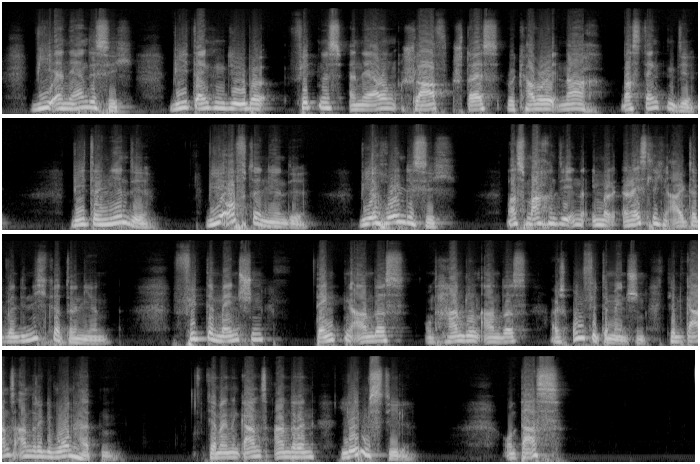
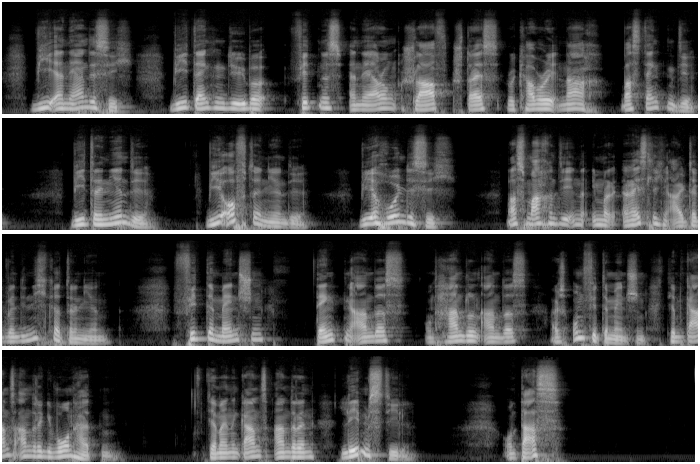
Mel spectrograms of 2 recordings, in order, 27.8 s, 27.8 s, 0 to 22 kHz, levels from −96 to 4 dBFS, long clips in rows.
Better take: second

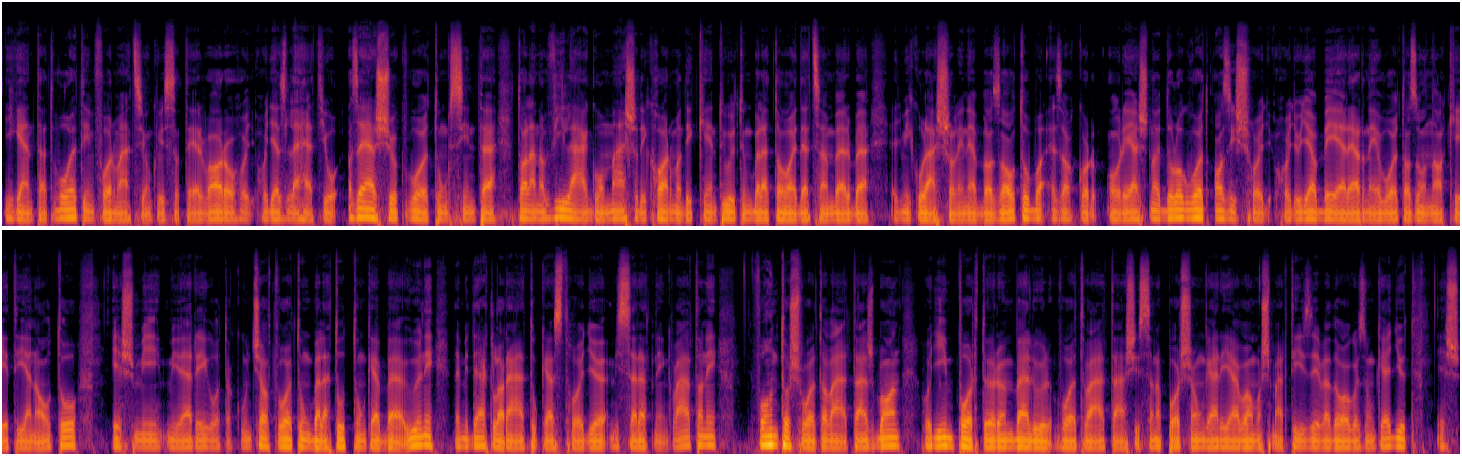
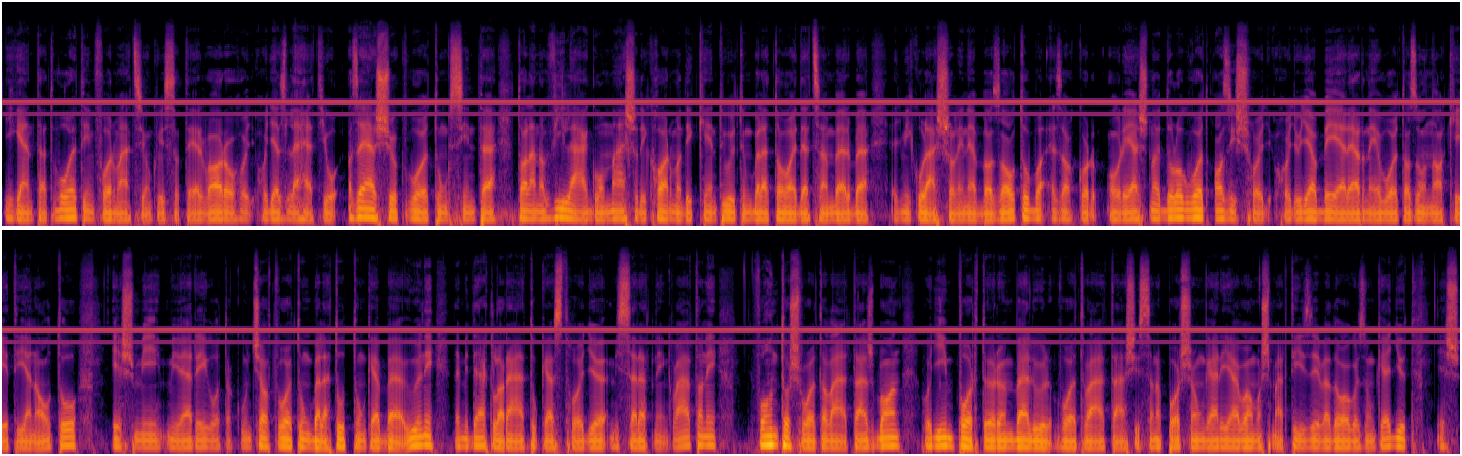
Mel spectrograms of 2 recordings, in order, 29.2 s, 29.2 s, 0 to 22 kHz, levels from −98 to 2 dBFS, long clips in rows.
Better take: first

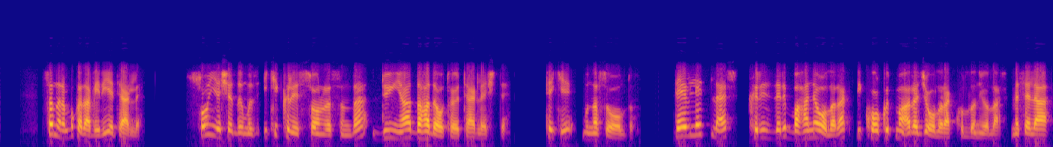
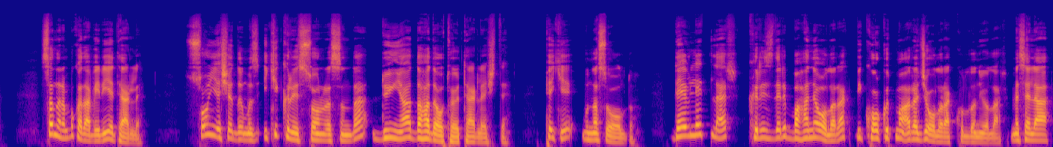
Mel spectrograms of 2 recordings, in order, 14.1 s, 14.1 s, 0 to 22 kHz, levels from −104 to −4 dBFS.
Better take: second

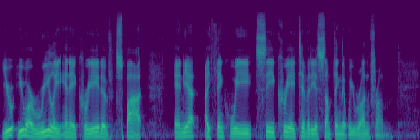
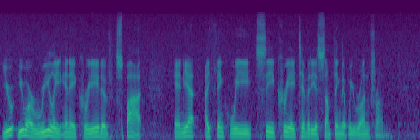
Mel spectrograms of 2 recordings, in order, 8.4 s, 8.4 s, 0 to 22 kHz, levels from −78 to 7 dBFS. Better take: first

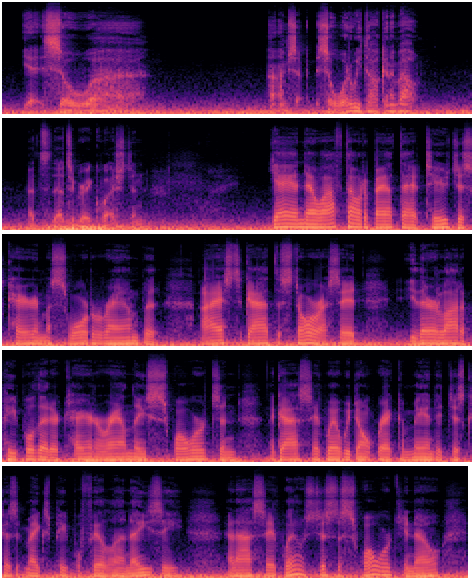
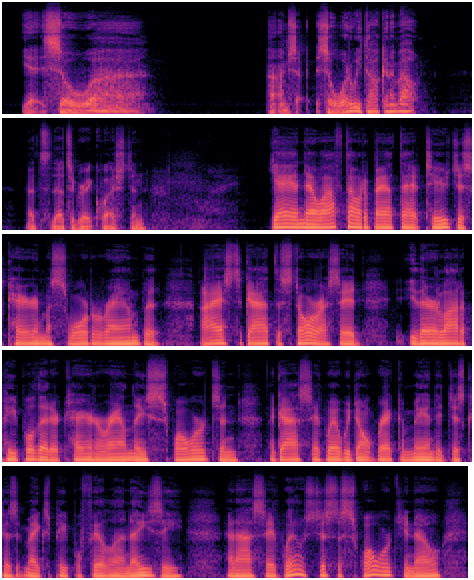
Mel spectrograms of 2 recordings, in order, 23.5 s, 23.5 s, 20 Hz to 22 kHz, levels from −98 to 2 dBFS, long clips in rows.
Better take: second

